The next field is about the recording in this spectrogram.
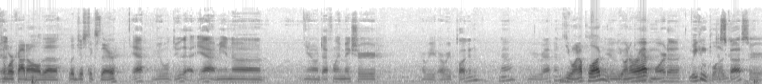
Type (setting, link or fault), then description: setting, busy venue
